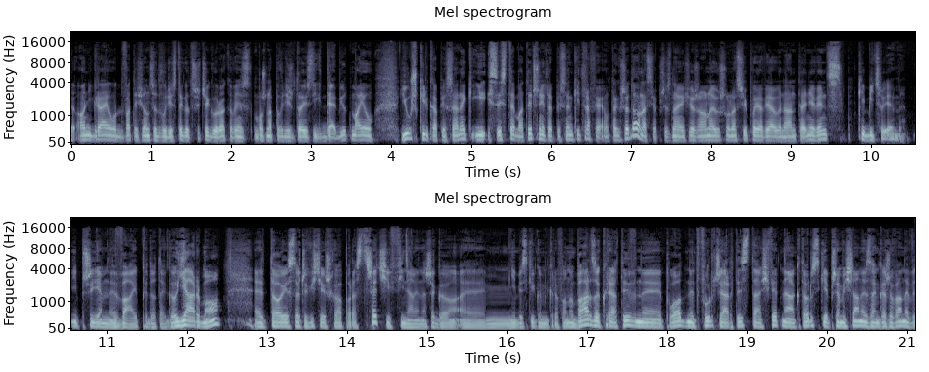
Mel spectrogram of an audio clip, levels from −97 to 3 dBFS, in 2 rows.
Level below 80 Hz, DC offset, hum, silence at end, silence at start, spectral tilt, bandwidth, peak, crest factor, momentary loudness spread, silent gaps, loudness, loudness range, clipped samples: -52 dBFS; under 0.1%; none; 0 s; 0 s; -4.5 dB/octave; 16.5 kHz; -10 dBFS; 20 dB; 7 LU; none; -30 LUFS; 3 LU; under 0.1%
